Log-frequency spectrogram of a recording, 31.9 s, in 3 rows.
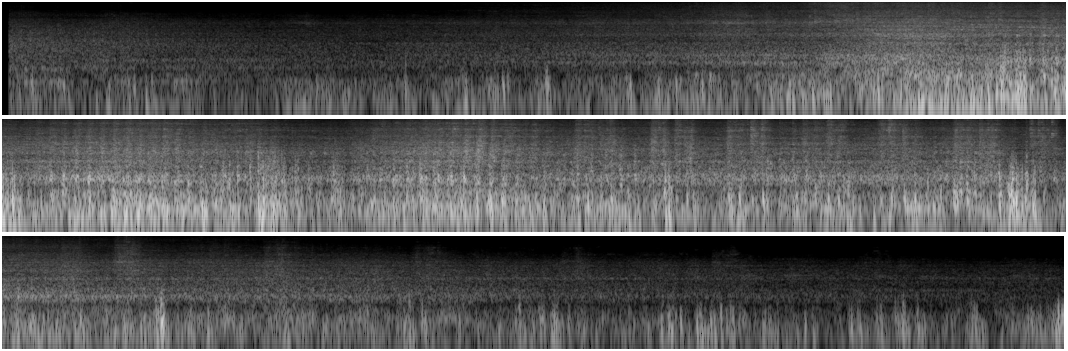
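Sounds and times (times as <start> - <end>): train rumble: 0.1 - 31.7
wheels clacking over rail joints: 8.1 - 24.7.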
